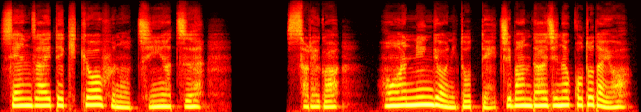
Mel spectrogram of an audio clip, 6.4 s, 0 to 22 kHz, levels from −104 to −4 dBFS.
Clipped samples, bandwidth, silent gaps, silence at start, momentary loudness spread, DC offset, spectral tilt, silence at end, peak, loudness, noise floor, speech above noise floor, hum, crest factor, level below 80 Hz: under 0.1%; 16 kHz; 2.31-2.87 s; 0.05 s; 11 LU; under 0.1%; -5.5 dB/octave; 0.15 s; -8 dBFS; -22 LUFS; under -90 dBFS; over 69 dB; none; 14 dB; -60 dBFS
